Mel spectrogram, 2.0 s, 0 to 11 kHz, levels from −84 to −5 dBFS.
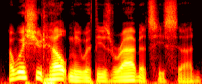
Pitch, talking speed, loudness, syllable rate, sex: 105 Hz, 295 wpm, -17 LUFS, 6.6 syllables/s, male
